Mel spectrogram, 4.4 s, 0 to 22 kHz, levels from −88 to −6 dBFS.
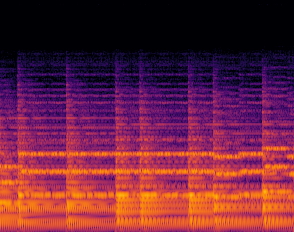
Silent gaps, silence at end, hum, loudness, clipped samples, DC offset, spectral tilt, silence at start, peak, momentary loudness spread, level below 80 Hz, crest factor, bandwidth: none; 0 s; none; -24 LUFS; under 0.1%; under 0.1%; -6.5 dB/octave; 0 s; -8 dBFS; 3 LU; -48 dBFS; 16 dB; 10 kHz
